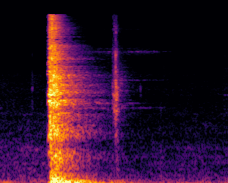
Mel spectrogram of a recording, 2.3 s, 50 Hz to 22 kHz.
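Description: FX Impact M3 PCP air rifle firing a single shot about half a second in: a sharp report that fades quickly, followed by a short click.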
